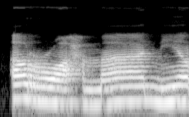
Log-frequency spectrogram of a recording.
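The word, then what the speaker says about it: الرحمن: Deuxième verset, c'est Ar-Rahmanir Rahim. Ar-Rahmanir Rahim. Ça, nous finissons dans Basmala. Quand nous finissons explique-li. Ça, ra qui est dans Ar-Rahman, la bouche pleine. Ha, nous devons bien prononcer. Ar-Rahman. Après, nous avons Ar-Rahim.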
